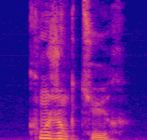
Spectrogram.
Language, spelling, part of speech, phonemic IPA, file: French, conjoncture, noun, /kɔ̃.ʒɔ̃k.tyʁ/, LL-Q150 (fra)-conjoncture.wav
- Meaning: circumstances, situation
